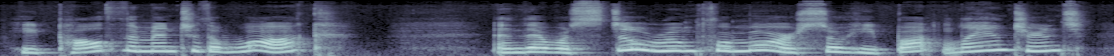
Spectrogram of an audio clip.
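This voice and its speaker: Woman storybook reader, high voice, scripted narration for children. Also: measured pace.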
